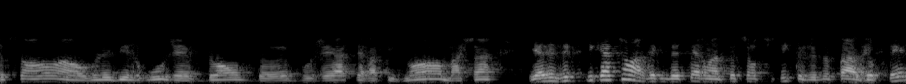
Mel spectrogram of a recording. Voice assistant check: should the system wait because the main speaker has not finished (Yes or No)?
Yes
